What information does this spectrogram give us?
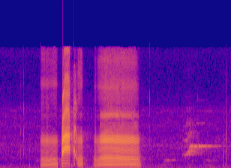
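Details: A tame three-year-old female monk parakeet talks indoors: clipped syllables then a long sustained, even voiced sound, followed by a soft thin whistled note.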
